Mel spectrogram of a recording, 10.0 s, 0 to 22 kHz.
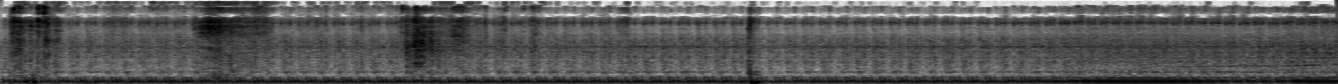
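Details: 2000 VW Passat 1.9 TDI diesel, off the road almost five years: low clatter at idle with an uneven, lumpy, slightly hunting beat and engine shaking, caused by a faulty injector.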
